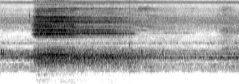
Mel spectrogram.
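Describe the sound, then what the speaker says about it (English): A single gentle inhale drawn through the nose, a soft breathy rush that swells near the mic and slowly tapers off, with no talking over it. "breathe easily through their nose, easy, gentle breaths in"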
